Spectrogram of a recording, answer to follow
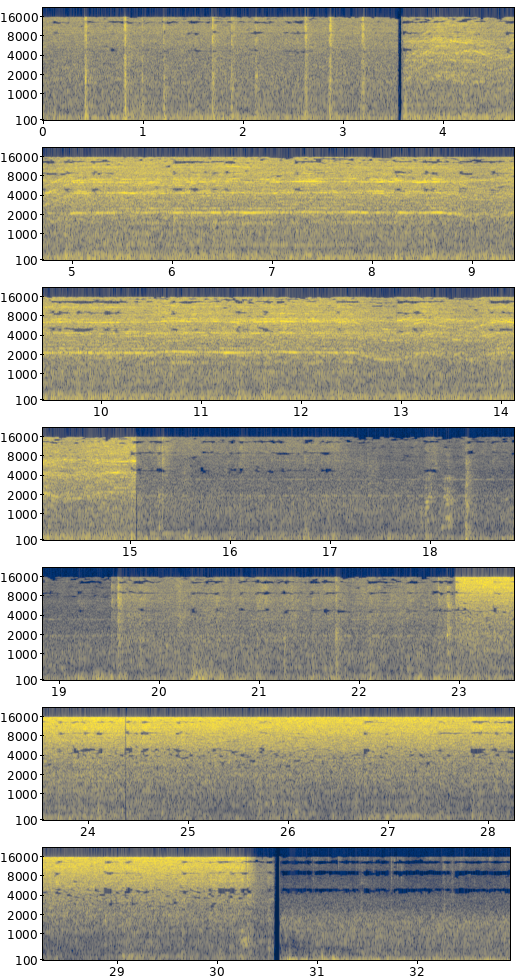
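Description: Workshop noise with a wavering whine, then, for the last several seconds, a pressure-washer jet hissing steadily as it sprays a car's bodywork.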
